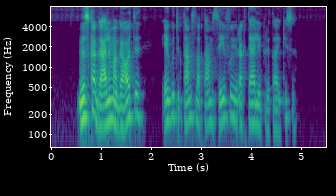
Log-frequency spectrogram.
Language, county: Lithuanian, Telšiai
